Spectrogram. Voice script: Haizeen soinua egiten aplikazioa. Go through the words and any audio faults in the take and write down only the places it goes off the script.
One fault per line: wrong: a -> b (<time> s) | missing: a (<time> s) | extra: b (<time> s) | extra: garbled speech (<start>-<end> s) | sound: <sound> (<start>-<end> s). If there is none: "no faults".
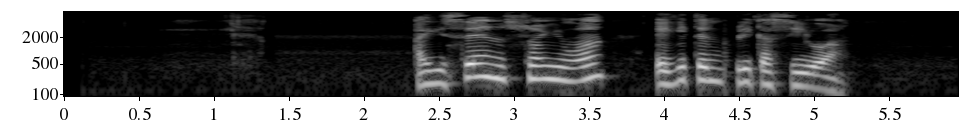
no faults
